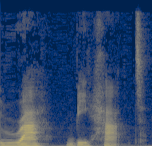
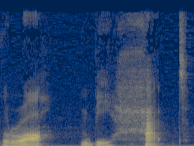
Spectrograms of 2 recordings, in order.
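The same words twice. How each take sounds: First: The r is light with a spread, smiling mouth. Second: The r is heavy with a full, rounded mouth. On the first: The speaker calls it wrong. "so you cannot say ra bihat" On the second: The speaker calls it right. "This is ra bihat"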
